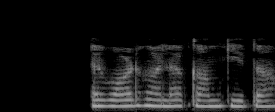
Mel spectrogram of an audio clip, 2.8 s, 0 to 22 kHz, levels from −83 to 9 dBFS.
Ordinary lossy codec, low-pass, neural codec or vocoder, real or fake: MP3, 24 kbps; 5.4 kHz; codec, 16 kHz, 4.8 kbps, FACodec; fake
